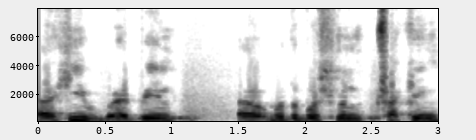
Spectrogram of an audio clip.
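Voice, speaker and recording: This man speaks at a fairly slow pace with a high pitch, and noticeable background noise can be heard. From Rhodesia (Zimbabwe). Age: 60s. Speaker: missionary. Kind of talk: illustrated talk with slides. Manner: conversational, with fillers.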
